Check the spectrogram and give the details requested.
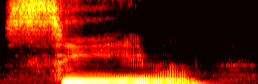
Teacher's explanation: So seem, see, like there's some nasalization in it. Some air is going out of the nose when I say seem. So I kind of lower the velum as along with saying the E vowel, preparing myself to say the sound.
